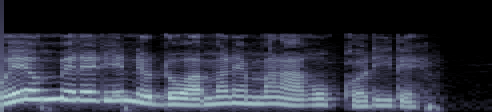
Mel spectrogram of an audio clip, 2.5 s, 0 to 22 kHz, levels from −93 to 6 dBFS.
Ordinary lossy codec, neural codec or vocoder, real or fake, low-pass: none; none; real; 7.2 kHz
